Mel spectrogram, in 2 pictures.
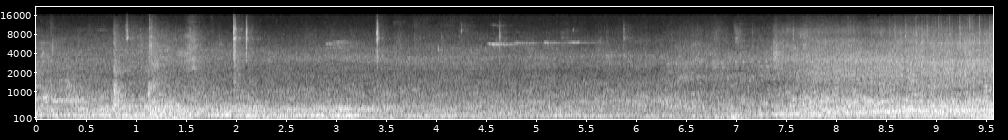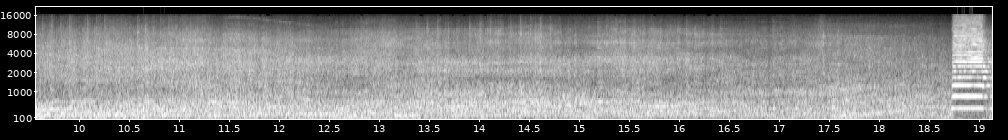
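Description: Traffic hums steadily along a city street outdoors.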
